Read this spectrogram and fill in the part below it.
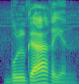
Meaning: Bulgaria (a country in Southeastern Europe)
- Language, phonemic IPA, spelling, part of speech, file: German, /bʊlˈɡaːʁi̯ən/, Bulgarien, proper noun, De-Bulgarien.ogg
